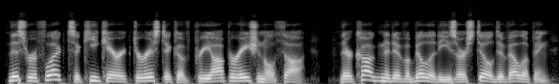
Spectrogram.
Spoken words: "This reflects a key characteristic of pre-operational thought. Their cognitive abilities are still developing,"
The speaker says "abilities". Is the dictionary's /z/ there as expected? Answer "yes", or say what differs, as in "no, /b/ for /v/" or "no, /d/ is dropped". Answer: yes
